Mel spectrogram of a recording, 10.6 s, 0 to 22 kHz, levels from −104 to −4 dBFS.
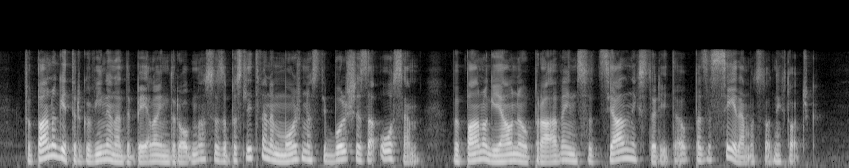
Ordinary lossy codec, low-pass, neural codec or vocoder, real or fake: none; 7.2 kHz; none; real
